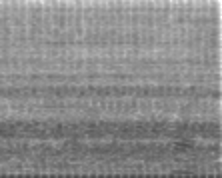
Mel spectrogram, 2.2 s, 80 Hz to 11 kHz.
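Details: Yamaha Mio i125 scooter engine idling with a steady low pulse and a loud busy clatter over it; noisy engine at idle.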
